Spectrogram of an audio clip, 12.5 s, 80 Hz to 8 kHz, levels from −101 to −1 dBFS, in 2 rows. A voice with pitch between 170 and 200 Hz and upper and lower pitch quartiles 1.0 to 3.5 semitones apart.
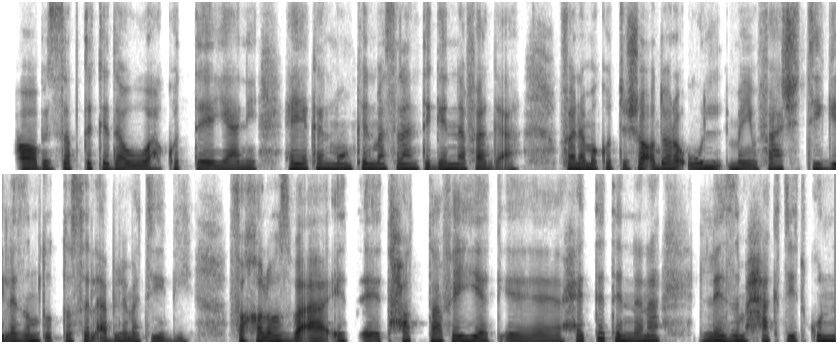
Yes: medium, 185 Hz; average, 3.2 semitones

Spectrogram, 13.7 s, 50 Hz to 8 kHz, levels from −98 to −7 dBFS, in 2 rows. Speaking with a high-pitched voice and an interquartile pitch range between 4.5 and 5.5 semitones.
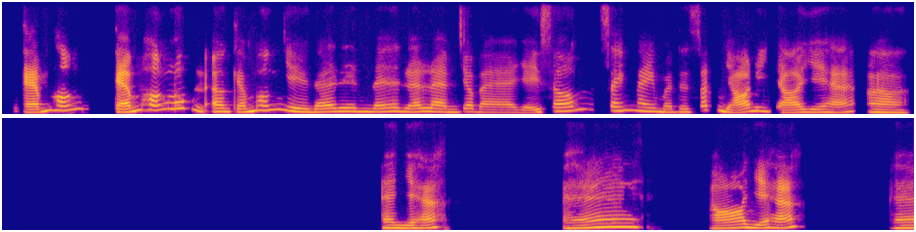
Yes: high, 225 Hz; average, 4.9 semitones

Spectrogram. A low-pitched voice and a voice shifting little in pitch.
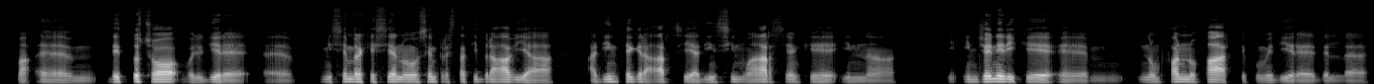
Yes: low, 110 Hz; narrow, 2.1 semitones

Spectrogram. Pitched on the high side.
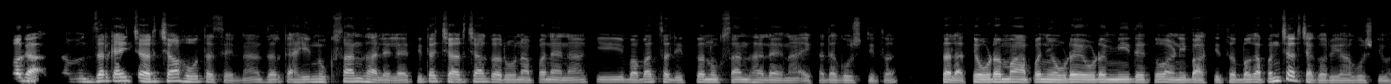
No: low, 110 Hz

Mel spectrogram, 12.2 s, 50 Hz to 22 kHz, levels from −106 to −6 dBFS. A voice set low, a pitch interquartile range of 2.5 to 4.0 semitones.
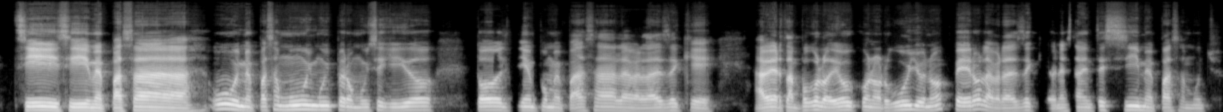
Yes: low, 125 Hz; average, 2.9 semitones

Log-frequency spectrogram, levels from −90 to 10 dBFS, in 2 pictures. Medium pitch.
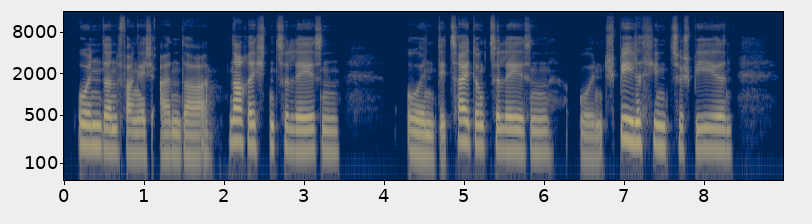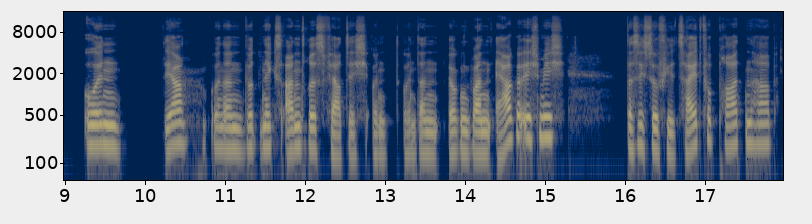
Yes: medium, 165 Hz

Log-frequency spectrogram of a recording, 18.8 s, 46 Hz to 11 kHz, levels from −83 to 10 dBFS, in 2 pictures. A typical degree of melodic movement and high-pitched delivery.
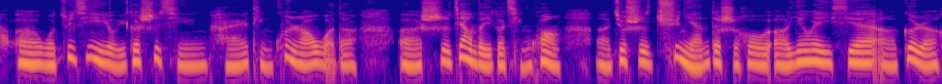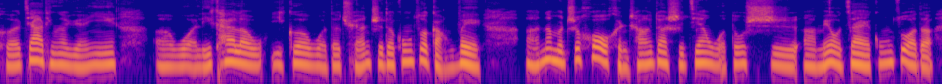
No: average, 3.6 semitones; medium, 170 Hz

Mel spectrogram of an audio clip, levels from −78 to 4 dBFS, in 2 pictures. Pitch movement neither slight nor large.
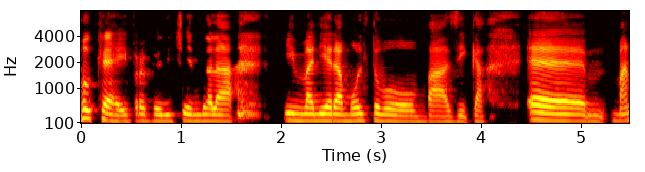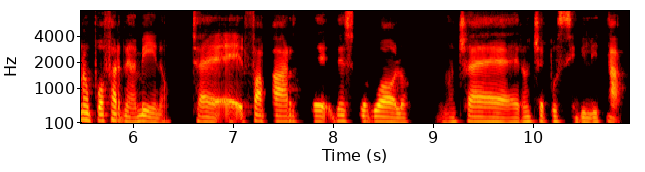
Yes: average, 3.7 semitones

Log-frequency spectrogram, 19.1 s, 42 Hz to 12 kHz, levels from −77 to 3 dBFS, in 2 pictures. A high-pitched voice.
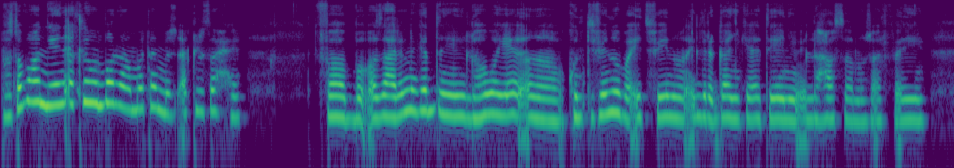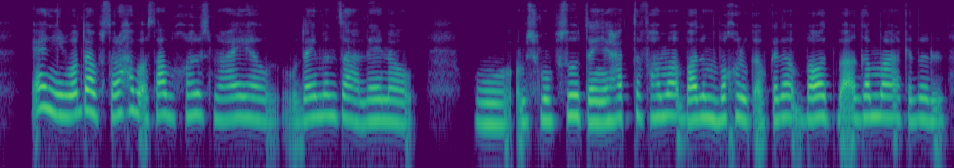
Yes: high, 235 Hz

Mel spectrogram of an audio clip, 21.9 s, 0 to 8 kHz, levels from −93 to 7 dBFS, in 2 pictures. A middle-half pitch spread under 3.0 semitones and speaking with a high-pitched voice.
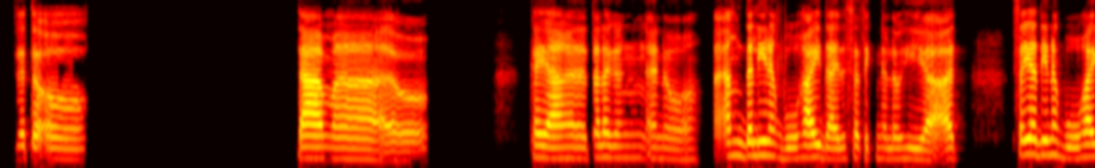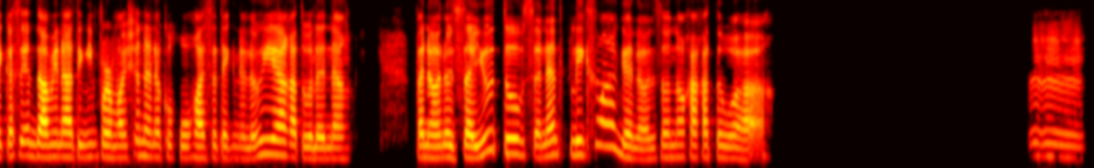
Yes: narrow, 2.5 semitones; high, 210 Hz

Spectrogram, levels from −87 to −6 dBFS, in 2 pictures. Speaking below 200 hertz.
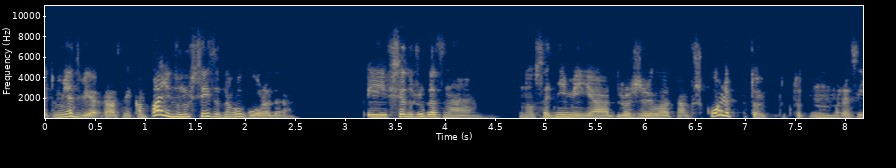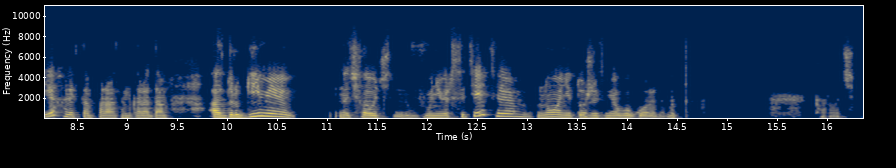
Yes: high, 190 Hz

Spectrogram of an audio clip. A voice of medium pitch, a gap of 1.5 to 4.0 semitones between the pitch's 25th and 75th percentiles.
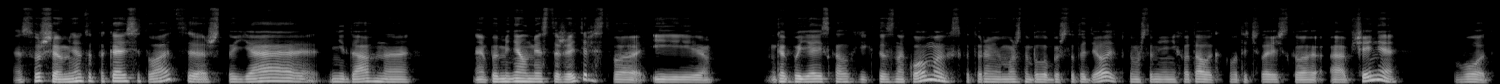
No: low, 120 Hz; average, 3.0 semitones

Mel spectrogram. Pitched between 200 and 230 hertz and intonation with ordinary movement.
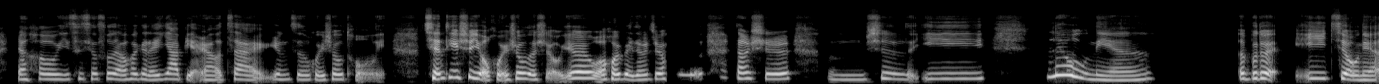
No: very high, 250 Hz; average, 3.6 semitones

